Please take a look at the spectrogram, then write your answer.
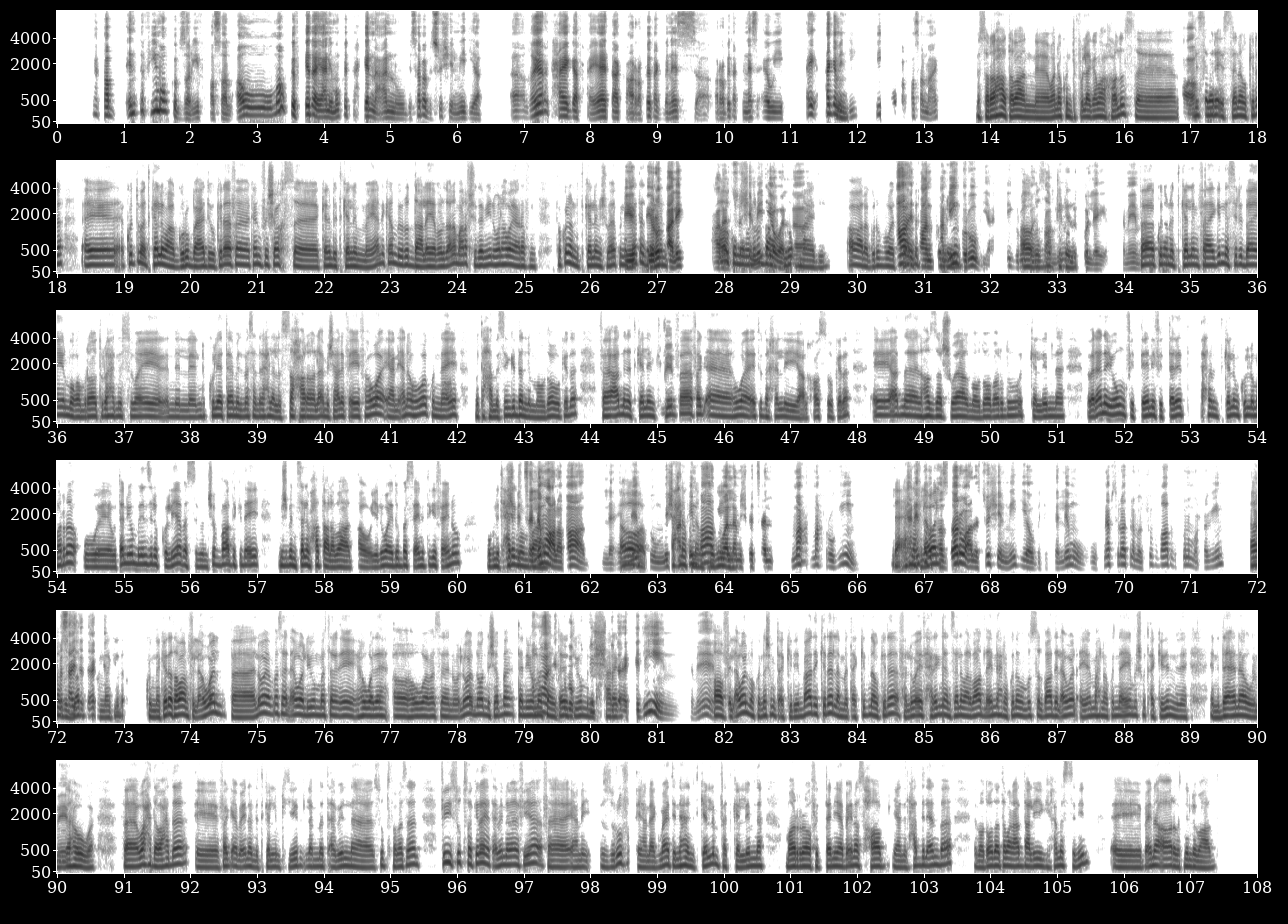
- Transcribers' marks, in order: in English: "السوشيال ميديا"; in English: "الجروب"; in English: "السوشيال ميديا"; other background noise; in English: "الجروب"; in English: "جروب"; in English: "جروب"; in English: "جروب"; tapping; in English: "السوشيال ميديا"
- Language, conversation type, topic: Arabic, podcast, إزاي السوشيال ميديا أثّرت على علاقاتك اليومية؟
